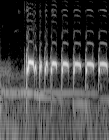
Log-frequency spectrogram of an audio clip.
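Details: Local zebra dove singing, used to lure and prompt other zebra doves to sing: a rapid run of about eight short, level, clear cooing notes, steadily repeated, in a quiet setting.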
